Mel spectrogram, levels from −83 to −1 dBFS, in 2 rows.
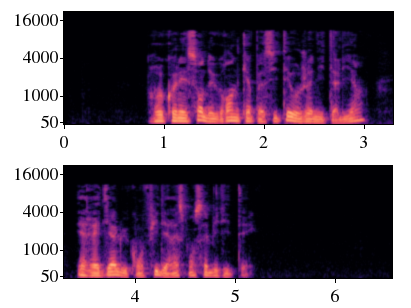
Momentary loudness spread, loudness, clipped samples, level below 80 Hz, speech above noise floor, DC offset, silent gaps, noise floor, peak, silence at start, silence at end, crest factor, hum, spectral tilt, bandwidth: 9 LU; -20 LUFS; under 0.1%; -38 dBFS; 50 dB; under 0.1%; none; -69 dBFS; -4 dBFS; 0.85 s; 1.45 s; 18 dB; none; -6 dB/octave; 11.5 kHz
